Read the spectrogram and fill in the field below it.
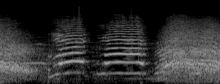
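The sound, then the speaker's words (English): A crowd of hundreds of Central High School students, walking out of class and marching through St. Paul in protest of the death of Amir Locke, chants "Protect young black lives" in unison: two loud, drawn-out shouted phrases rising over a steady roar of many voices that swells again as the chant ends. “Those are the words that a crowd of hundreds carried through St. Paul.”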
